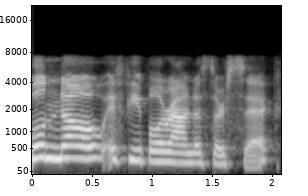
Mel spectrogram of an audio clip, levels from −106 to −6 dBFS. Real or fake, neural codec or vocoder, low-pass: real; none; 7.2 kHz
